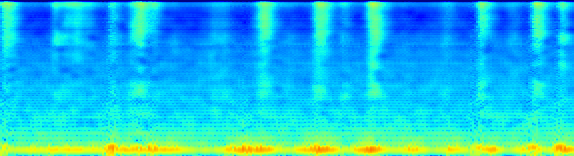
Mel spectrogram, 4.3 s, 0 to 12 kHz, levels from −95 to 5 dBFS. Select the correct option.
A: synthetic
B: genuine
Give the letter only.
A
